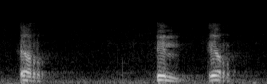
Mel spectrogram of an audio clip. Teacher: ثم بعد ذلك صفة الانحراف، وهي السادسة من الصفات المنفردة، وهي وصف لحرفين هما اللام والراء، والمقصود بالانحراف ميل رأس اللسان عند النطق بهما في آخر المخرج، وليس المقصود ميل المخرج نفسه، فالمخرج هو هو، فتقول ال، تقول ار ال ار، فيميل رأس اللسان قليلا.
